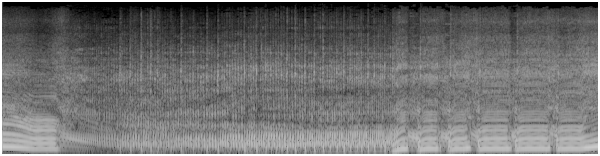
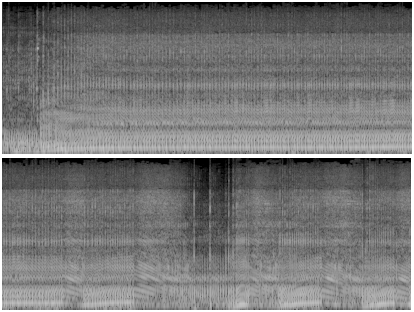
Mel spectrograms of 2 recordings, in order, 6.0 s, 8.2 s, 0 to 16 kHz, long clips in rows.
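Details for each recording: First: Brand-new stock chainsaw felling a Norfolk pine: near full throttle, bogging and labouring in the cut then revving back up between passes; stock chain dull and dogs too small, not biting well. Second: Brand-new Stihl MS 362 chainsaw, started before a job: even, buzzy two-stroke idle holding steady for several seconds, then a few short throttle blips; idles cleanly.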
